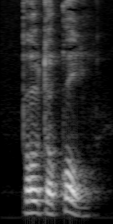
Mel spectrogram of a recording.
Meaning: 1. protocol (collection of rules and procedures) 2. protocol (book containing official documents) 3. protocol (official record of minutes or agreements)
- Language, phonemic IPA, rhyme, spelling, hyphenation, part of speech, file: Dutch, /ˌproː.toːˈkɔl/, -ɔl, protocol, pro‧to‧col, noun, Nl-protocol.ogg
